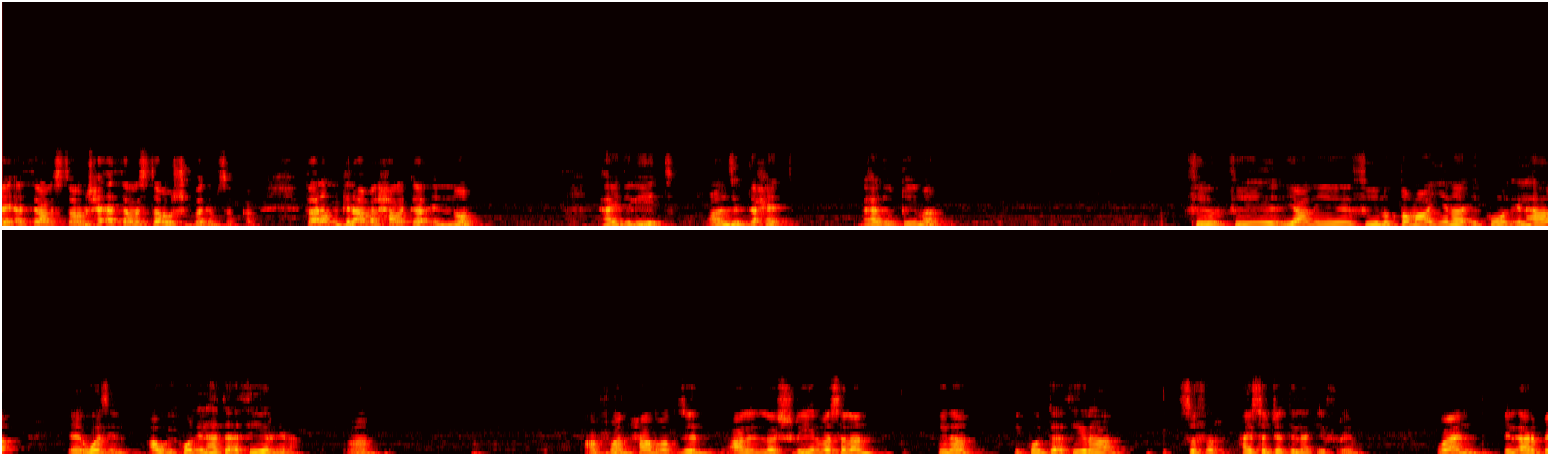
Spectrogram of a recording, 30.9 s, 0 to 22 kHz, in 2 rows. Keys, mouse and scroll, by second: 0.9-4.0 drag, 6.5-6.9 drag, 6.9-8.9 scroll down 16, 9.9 scroll down 2, 10.1-19.1 drag, 19.1 i, 21.5 ctrl+z, 22.4-25.5 drag, 25.8-26.9 drag, 28.9-30.9 drag.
